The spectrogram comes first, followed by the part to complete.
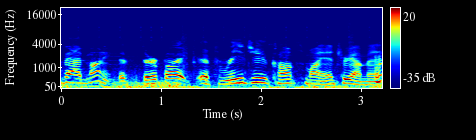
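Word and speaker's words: Rieju: Redo. Did you say redo or Redo. I believe it's pronounced reju. This is Spanish.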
